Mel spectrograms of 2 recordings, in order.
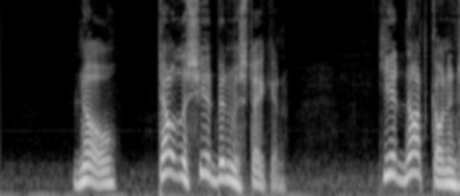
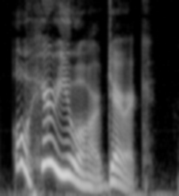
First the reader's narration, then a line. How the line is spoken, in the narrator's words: cried Lady Tamplin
